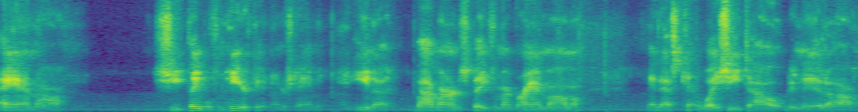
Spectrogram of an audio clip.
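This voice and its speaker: A man with a strong Southern US accent speaks at a moderate pace in a fairly low voice, his loudness swinging widely and his words broken by long, frequent pauses. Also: ordinary pitch variation. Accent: thick Southern US. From US South, South Carolina. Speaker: homesteader. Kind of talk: casual chat. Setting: live stream.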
